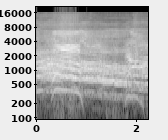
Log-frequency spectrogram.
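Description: Several voices yelling at once, shouts rather than words, with one long shout that slides down in pitch and a higher, shrill yell about half a second in.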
